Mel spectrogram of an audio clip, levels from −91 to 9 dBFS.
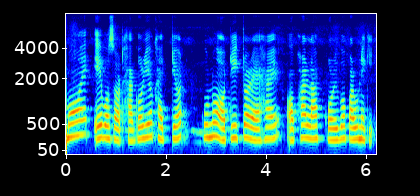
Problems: background sounds at intervals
